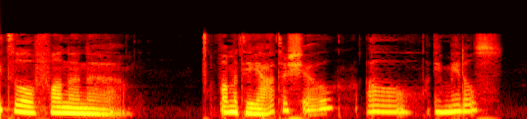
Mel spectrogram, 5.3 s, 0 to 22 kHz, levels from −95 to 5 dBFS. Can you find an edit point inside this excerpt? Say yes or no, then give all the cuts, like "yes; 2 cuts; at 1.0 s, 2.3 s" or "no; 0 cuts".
no; 0 cuts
